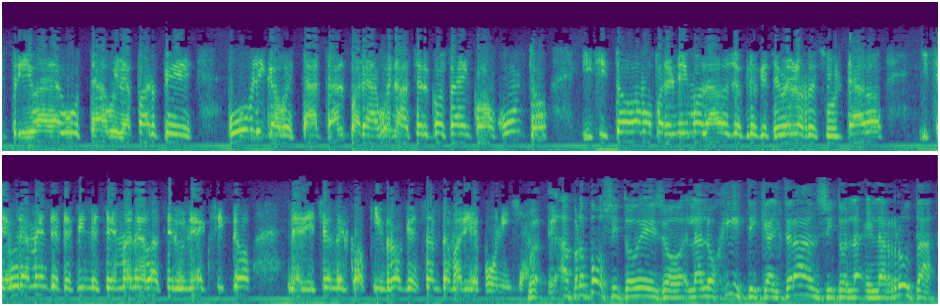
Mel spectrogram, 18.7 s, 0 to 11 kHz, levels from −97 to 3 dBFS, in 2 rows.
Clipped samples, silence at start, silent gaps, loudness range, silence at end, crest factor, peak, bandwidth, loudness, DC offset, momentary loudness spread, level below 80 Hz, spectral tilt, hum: under 0.1%; 0 s; none; 2 LU; 0 s; 16 dB; 0 dBFS; 6.6 kHz; -16 LUFS; under 0.1%; 4 LU; -38 dBFS; -7 dB/octave; none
